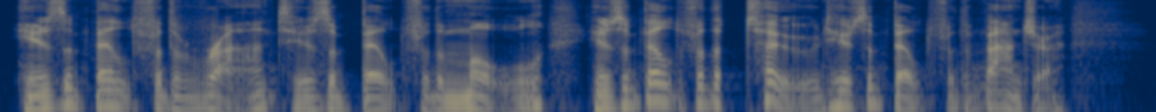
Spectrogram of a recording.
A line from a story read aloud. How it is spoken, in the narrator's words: The anxious and laborious Rat muttering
